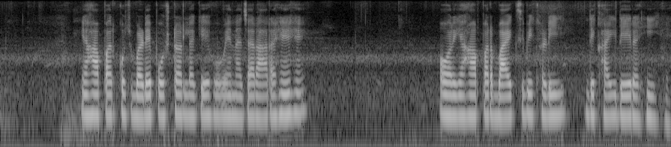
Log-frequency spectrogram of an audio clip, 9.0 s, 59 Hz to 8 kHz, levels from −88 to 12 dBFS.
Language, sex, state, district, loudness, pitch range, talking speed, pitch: Hindi, female, Rajasthan, Jaipur, -21 LUFS, 165-175 Hz, 140 wpm, 170 Hz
